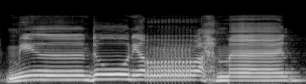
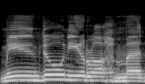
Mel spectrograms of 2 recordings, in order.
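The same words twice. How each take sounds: First: The r is trilled heavily and too long. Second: The r has only a light trill. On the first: The speaker calls it wrong. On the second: The speaker calls it right.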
